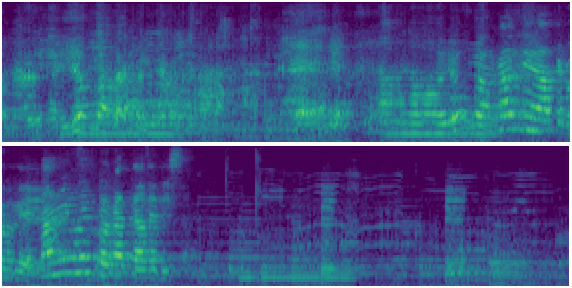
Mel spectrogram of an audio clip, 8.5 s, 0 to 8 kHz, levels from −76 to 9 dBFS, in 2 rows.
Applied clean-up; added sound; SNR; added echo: neural separator model SepFormer DNS4.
